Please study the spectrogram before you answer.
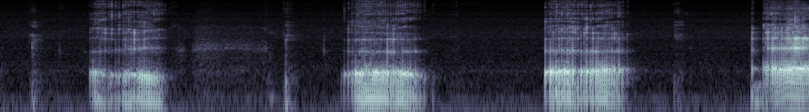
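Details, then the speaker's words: Person with a couple of years of excessive belching that can go on for hours, during a ten-minute natural burping session. Four loud, prolonged voiced belches follow closely over six seconds: excessive belching. "this can go on for hours this has been my struggle for the last couple of years it seems like somehow didn't let out enough gas and have stored up so much"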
